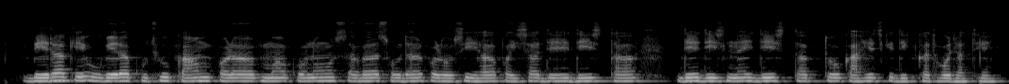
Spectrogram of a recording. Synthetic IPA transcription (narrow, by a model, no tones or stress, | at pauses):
beːɾakeʊbeːɾakʊt͡ʃʰukaːmpəɽəmãkoːnosɐɡasoːd̪aːɾpɐɽoːsiɦapəɪsad̪ed̪iːst̪ | d̪eːd̪iːsnɐid̪iːst̪ɐb̚t̪okaːɦed͡ʒkid̪ɪkːət̪ɦod͡ʒaːt̪ɦɛː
